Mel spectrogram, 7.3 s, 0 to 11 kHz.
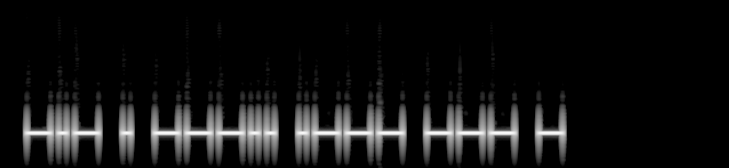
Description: Morse code, heard as a keyed tone, about 15 wpm, 700 Hz. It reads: KE8JOT
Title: USA Call Signs - 6 Characters - Repeated 3x - 15wpm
